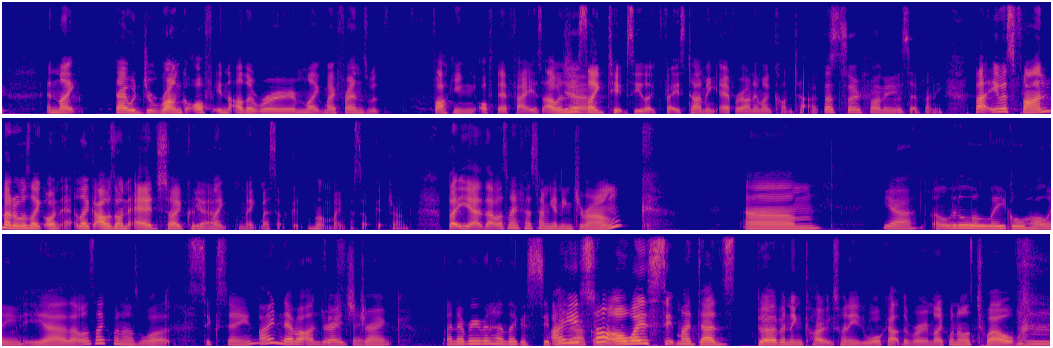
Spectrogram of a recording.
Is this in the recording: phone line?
no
